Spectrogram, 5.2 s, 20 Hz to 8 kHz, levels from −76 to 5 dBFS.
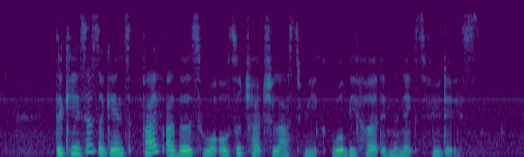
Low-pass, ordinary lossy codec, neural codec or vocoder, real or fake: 7.2 kHz; MP3, 48 kbps; none; real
